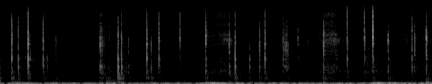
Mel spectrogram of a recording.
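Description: Long nails tap quickly and irregularly across the top and sides of a hollow plastic anatomical skull model. Each tap is a dry, bright click that dies away almost instantly, over a faint low rumble.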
